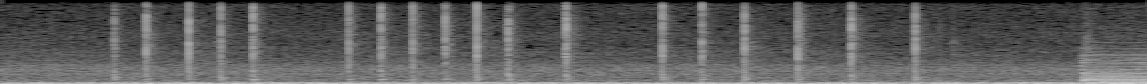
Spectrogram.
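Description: Quick, uneven typing clicks, the on-screen text sound effect of a computer report being typed out character by character, stopping about half a second before the end. A low steady hum runs underneath.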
